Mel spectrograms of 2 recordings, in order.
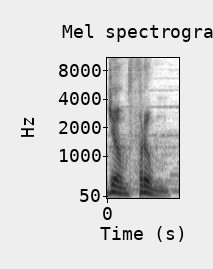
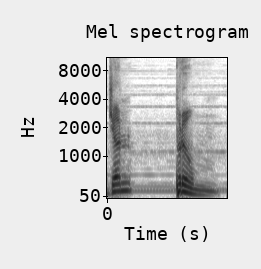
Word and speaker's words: John Frum: Dice, "No, lo pronunciáis mal. No es John Frum, es John Prum con P.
